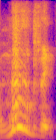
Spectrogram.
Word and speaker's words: MVMT: church What's Happening Now mvmt watches pronounce the movement ch was founded on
